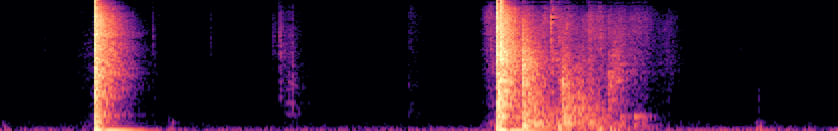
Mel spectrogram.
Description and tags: Foam Smash
A large piece of foam being smashed.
